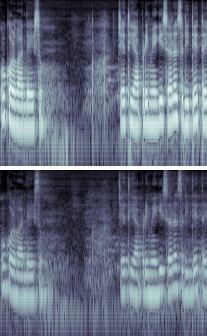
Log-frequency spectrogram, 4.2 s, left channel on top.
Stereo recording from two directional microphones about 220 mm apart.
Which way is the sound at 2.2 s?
35° left (ahead or behind).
